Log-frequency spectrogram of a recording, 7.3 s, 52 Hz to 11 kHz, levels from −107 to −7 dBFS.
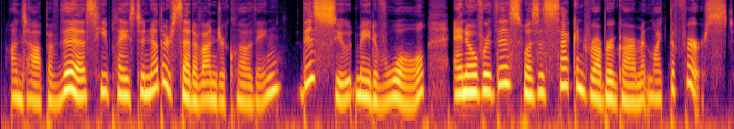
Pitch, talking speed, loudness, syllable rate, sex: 215 Hz, 220 wpm, -19 LUFS, 5.4 syllables/s, female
